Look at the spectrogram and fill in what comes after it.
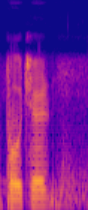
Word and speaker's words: pochard: is it pochard or poachard? – I say pochard.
